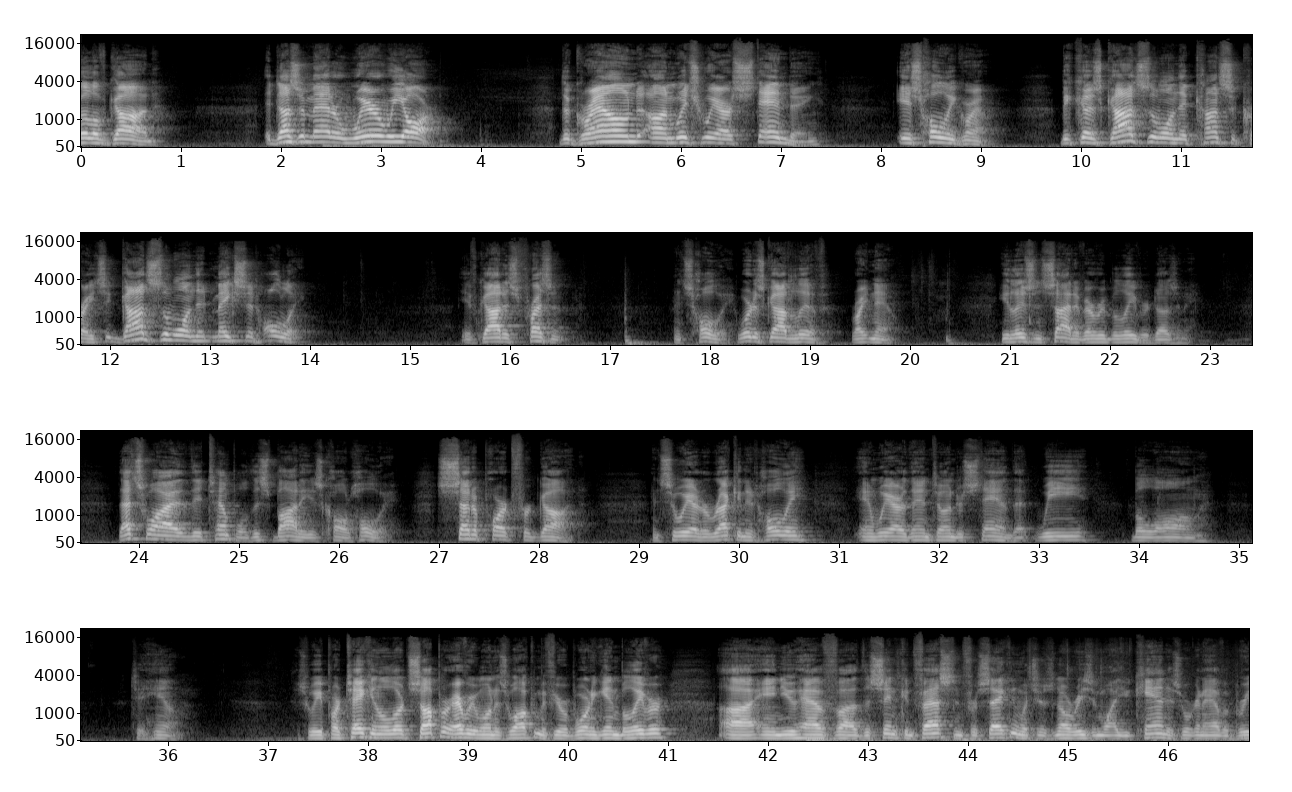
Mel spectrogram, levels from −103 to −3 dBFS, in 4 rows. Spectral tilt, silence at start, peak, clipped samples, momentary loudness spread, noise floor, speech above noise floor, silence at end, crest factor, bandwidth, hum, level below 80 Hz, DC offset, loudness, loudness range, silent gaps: -4.5 dB/octave; 0 s; -8 dBFS; under 0.1%; 16 LU; -73 dBFS; 43 dB; 0 s; 24 dB; 17 kHz; none; -60 dBFS; under 0.1%; -30 LUFS; 11 LU; none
